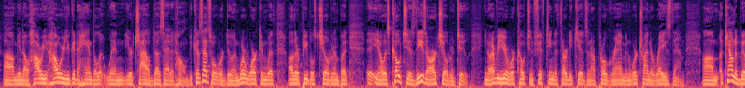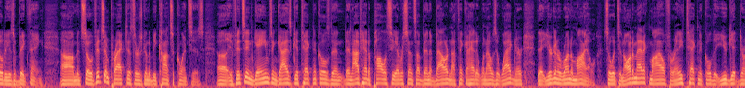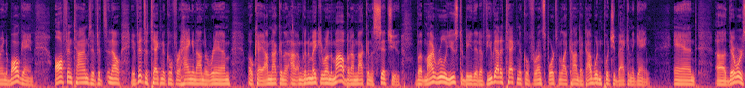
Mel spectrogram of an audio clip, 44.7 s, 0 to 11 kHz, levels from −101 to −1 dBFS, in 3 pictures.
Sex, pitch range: male, 100-115 Hz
